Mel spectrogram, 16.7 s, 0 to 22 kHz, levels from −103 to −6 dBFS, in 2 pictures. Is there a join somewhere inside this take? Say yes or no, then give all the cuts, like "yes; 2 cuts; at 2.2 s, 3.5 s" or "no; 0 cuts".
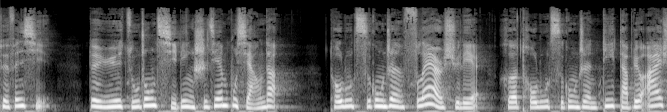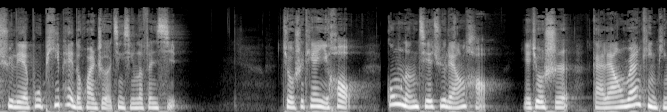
yes; 2 cuts; at 11.7 s, 13.1 s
